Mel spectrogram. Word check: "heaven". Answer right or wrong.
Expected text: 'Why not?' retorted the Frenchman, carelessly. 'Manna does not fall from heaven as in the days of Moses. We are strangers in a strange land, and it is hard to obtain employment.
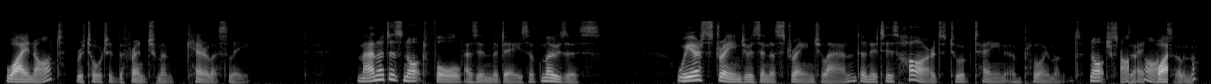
wrong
